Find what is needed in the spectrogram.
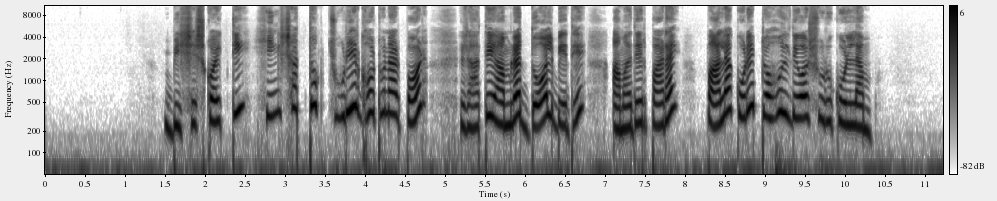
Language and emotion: Bengali, fearful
